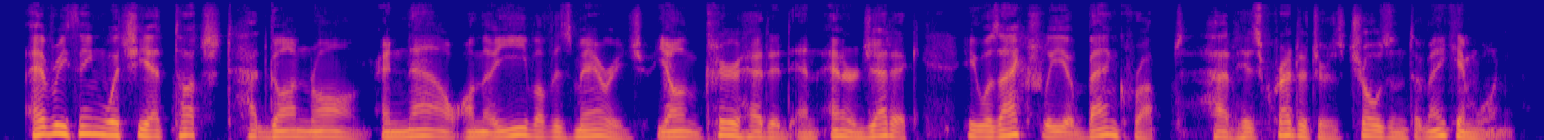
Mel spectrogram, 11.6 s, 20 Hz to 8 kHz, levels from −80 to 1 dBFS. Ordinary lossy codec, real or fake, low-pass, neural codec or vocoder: AAC, 48 kbps; fake; 7.2 kHz; codec, 16 kHz, 2 kbps, X-Codec, HuBERT features, trained on LibriSpeech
